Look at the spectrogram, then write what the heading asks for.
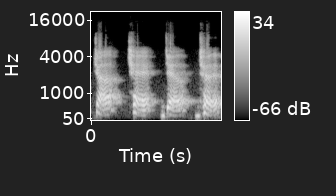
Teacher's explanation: च छ ज झ बोलेंगे तब हल्का सा घर्षण महसूस होगा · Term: स्पर्श संघर्षी व्यंजन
